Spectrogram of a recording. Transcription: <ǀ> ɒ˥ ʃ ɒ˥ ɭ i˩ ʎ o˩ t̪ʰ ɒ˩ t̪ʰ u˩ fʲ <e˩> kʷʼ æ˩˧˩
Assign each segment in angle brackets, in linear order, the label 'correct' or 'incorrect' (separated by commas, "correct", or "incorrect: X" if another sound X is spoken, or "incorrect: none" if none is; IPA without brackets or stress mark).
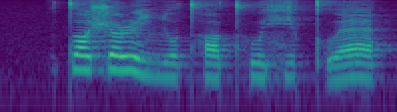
incorrect: t̪, correct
